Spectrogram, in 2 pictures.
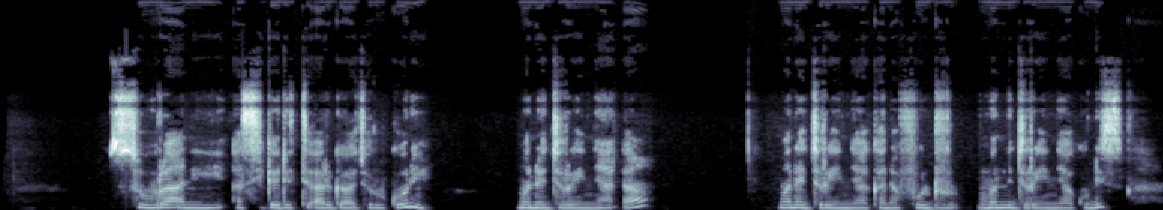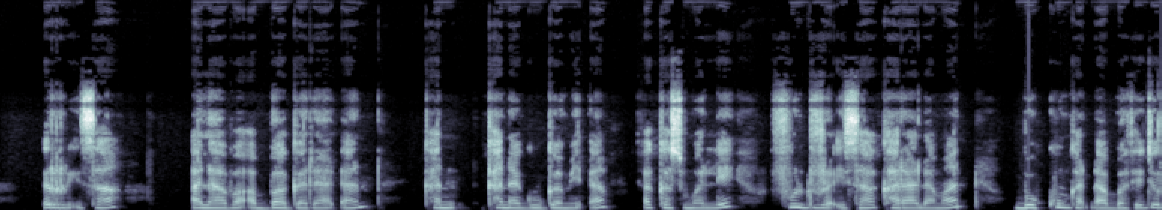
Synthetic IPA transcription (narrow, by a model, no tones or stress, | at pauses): suːɾaːniɐsiːɡɐd̪ɪt̪ːɪɐɾɡaːd͡ʒɪɾʊkʊnɪ | mɐnɐd͡ʒɪɾe̞ːɲːaːᶑa | mɐnɐɪɾe̞ːɲːaːkɐnɐ | mɐnːɪd͡ʒɪɾe̞ːɲːaːkʊnɪs | ʔɪrːɪ̰ʔɪsaː | ʔɐlaːba̰ːʔɐbːaːɡɐd̪aːᶑaːŋ | kʰ | kʰɐnɐɡuːɡɐmɛ̰ːᶑɐ | ɐkːɐsʊmɐlːe̞ː | fuld̪ʊɾɐ̰ʔɪsaːkʰɐɾaːlɐmaːn | bɔkːuːŋkɐnᶑaːbːɐt̪eːd͡ʒɪɾ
